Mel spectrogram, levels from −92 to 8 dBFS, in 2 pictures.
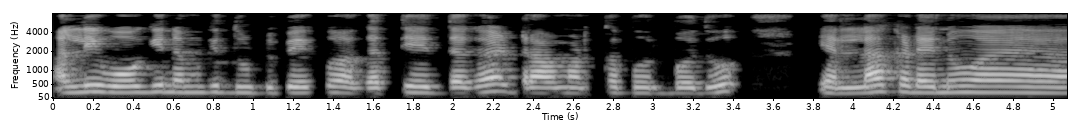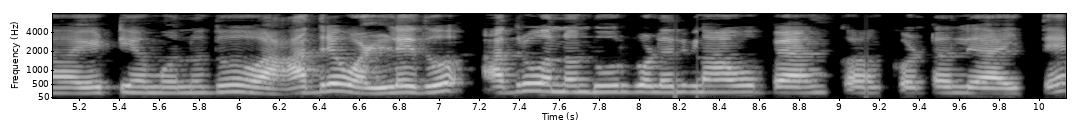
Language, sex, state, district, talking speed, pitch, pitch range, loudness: Kannada, female, Karnataka, Mysore, 135 wpm, 210 Hz, 200-225 Hz, -18 LUFS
